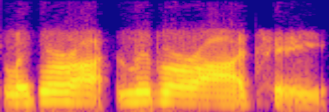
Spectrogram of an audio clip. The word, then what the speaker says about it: Liberati: to check it out it is liberati is it pronounced liberated yes liberati uh-huh liberating l-i-b-e-r dot com and go to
